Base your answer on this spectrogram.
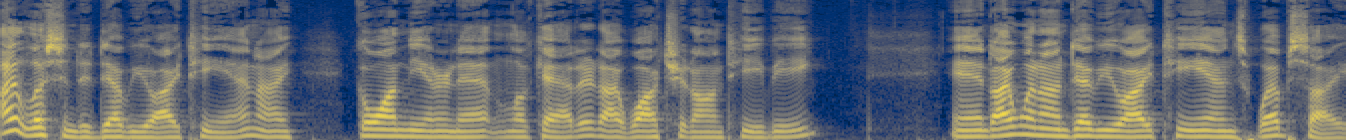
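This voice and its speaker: Here a man speaks with an American accent at a moderate pace. His tone is bright and sharp, and his pitch is fairly high. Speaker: radio talk show host. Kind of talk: radio commentary monologue.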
